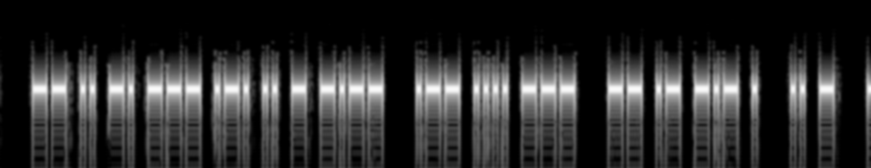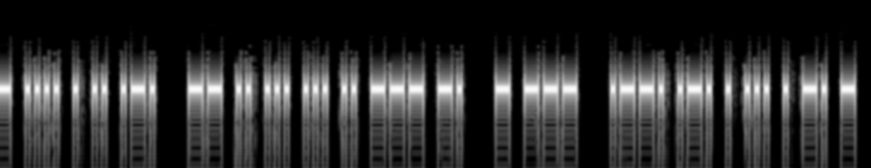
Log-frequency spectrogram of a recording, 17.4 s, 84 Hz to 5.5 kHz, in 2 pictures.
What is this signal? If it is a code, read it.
Morse code, heard as a keyed tone, about 25 wpm, 600 Hz. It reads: MINORITY WHO MAKE IT THEIR MISSION TO PRESENT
